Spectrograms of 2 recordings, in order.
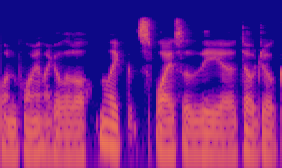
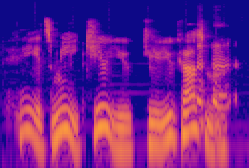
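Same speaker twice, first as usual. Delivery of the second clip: high, loud, swooping cartoon-hero voice; 8 semitones higher, 7 dB louder than usual. Voicing the game's hero introducing himself: almost a Sonic voice. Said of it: "With that fucking Sonic voice almost".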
